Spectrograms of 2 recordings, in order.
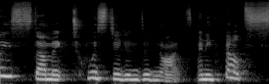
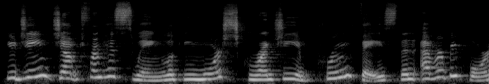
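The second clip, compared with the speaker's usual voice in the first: usual speaking voice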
